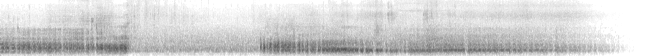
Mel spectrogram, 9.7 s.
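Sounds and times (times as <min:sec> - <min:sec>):
lynx growling: 0:00.0 - 0:02.0, 0:03.9 - 0:08.7.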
